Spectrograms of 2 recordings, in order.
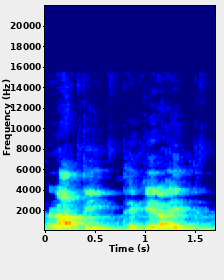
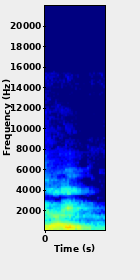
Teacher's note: রাতি শব্দের ক্ষেত্রে কি হয়েছে, তয়ের সঙ্গে যে হর্ষই ধ্বনি ছিল সেটা আগে এসে উচ্চারিত হয়েছে, ফলে হয়ে গেছে রাইত। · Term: অপিনিহিতি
